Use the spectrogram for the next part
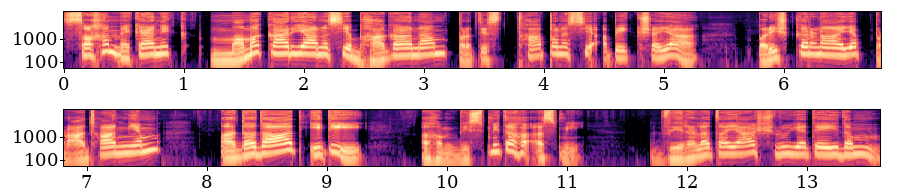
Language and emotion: Sanskrit, surprised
